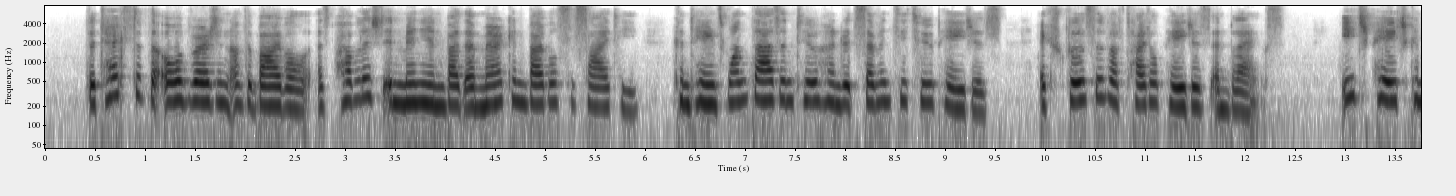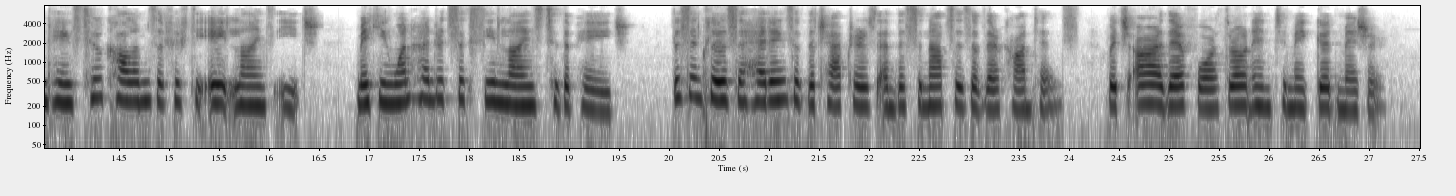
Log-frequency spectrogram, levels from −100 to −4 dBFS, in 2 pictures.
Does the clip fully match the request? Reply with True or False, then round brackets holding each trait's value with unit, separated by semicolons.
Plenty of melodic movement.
False (3.1 semitones)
